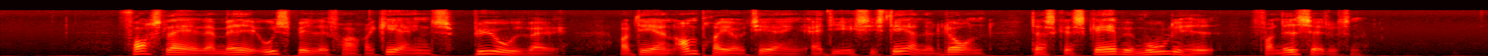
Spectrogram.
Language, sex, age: Danish, male, 67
